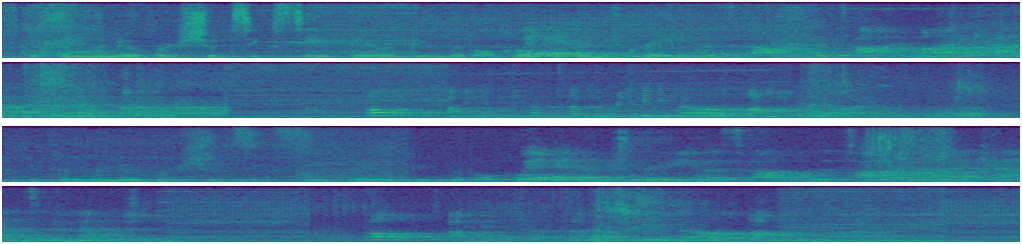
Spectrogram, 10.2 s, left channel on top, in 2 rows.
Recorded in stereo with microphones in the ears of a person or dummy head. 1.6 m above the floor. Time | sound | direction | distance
0.1 | a woman speaking | 55° left (ahead or behind) | 0.9 m
2.5 | a woman speaking | 40° left (ahead or behind) | 6 m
